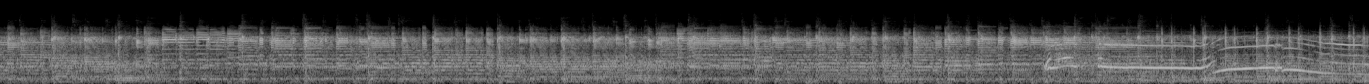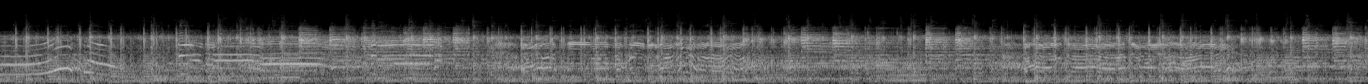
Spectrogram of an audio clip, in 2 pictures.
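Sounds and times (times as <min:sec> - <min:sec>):
calypso guitar: 0:00.0 - 0:27.3.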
